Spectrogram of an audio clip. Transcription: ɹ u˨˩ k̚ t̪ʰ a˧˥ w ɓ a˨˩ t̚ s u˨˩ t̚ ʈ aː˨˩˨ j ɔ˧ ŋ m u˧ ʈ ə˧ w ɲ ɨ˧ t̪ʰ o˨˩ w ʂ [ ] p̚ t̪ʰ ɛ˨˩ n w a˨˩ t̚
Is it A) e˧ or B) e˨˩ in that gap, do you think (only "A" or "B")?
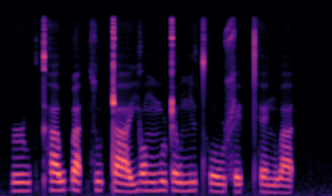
B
